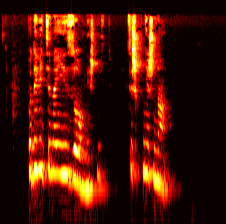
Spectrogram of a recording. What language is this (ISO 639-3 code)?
ukr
